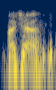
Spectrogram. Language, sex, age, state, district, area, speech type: Kashmiri, male, 30-45, Jammu and Kashmir, Bandipora, rural, conversation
